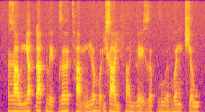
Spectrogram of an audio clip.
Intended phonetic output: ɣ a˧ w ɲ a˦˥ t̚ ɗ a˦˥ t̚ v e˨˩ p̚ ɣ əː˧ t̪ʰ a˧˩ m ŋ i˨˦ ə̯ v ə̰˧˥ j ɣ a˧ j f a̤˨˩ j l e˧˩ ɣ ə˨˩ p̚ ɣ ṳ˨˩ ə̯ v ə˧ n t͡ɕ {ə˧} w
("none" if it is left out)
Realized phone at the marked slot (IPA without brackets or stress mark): ə˧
